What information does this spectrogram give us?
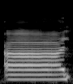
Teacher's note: لام ساکن ہو جائے گا، تو ہم کھڑا زبر کو 5 سیکنڈ کے برابر کھینچیں گے، 3 سے 5 سیکنڈ کے لیے.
